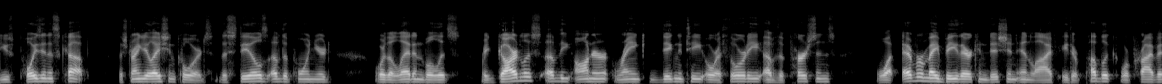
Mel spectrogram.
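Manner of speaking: ordinary talk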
